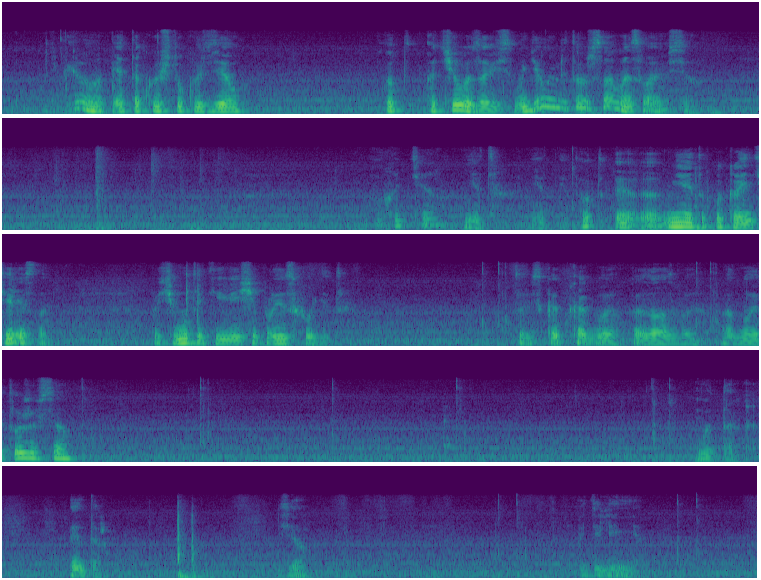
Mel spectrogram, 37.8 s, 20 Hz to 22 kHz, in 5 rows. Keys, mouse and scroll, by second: 1.5-4.6 middle drag, 14.5 KP_3, 17.0 Delete, 19.9-22.9 drag, 35.2-37.2 drag.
